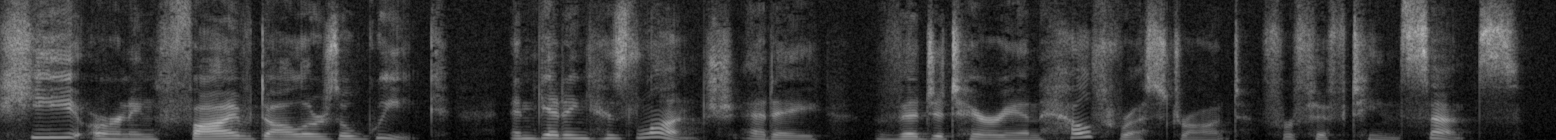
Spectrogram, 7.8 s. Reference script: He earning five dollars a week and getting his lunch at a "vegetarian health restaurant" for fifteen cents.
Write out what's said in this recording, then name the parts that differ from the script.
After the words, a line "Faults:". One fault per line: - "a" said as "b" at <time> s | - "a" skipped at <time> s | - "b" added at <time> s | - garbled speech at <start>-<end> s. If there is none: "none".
He earning five dollars a week and getting his lunch at a "vegetarian health restaurant" for fifteen cents.
Faults:
none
